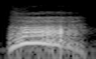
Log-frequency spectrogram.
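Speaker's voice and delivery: heavy groan of anguish; emotional groan. Shown as a demonstration. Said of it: "almost like a groaning with great emotion".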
